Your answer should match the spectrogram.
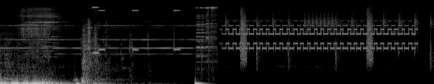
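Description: A cinematic logo sting with a deep rumble fades out in the first second. After a thump about two seconds in, a mobile phone ringtone plays steadily and stops abruptly at the end.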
